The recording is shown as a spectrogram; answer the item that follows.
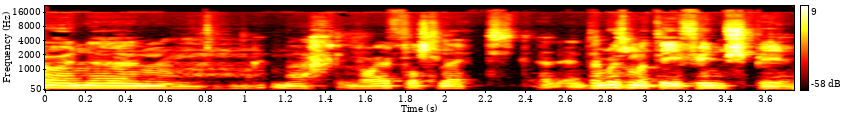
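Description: Speaking at a very slow pace, a man has a fairly low pitch and a dark, mellow tone. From Swabia, Germany. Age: 70s. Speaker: chess player and rating researcher. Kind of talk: interview. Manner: halting, many fillers.

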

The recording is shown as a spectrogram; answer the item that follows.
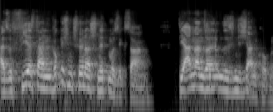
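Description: A man with a normal speaking voice, fairly high in pitch, with ordinary pitch variation. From northern Germany, Mecklenburg (Rostock). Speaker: actor. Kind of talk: casual interview chat.

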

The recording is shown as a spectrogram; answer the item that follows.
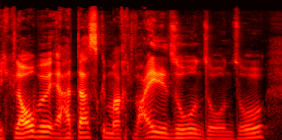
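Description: An ordinary speaking voice at a moderate pace, with ordinary pitch variation and a very clean recording against a silent background. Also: man. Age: 30s. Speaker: film podcast host. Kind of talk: casual chat.

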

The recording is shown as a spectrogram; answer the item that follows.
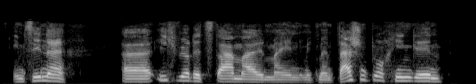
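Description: A man with a plain, everyday voice talks at medium pitch with ordinary pitch variation. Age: 40s. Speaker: chess arbiter. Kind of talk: lecture.

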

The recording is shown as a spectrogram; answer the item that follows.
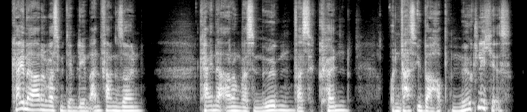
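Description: The voice is somewhat breathy, with ordinary pitch variation and a fairly quick pace, and the sound is dry and close with no echo. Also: man, medium pitch for a man. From southern Brandenburg, eastern Germany. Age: young. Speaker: podcast host, business student. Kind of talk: casual solo podcast monologue.

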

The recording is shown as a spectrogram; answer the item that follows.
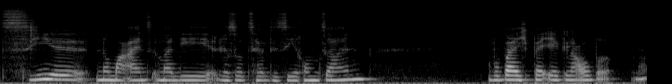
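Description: A soft-spoken woman with a medium pitch talks at a very slow pace, her fairly even intonation broken by long, frequent pauses. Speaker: true crime podcast co-host. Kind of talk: casual chat with true crime storytelling. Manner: soft-spoken, quiet. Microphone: too quiet.

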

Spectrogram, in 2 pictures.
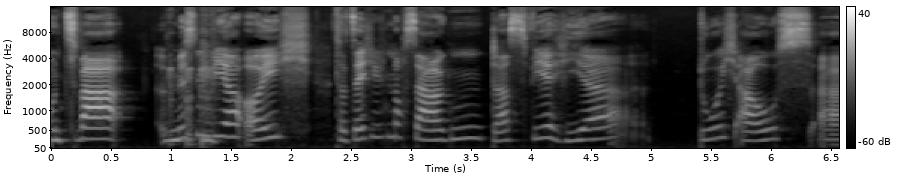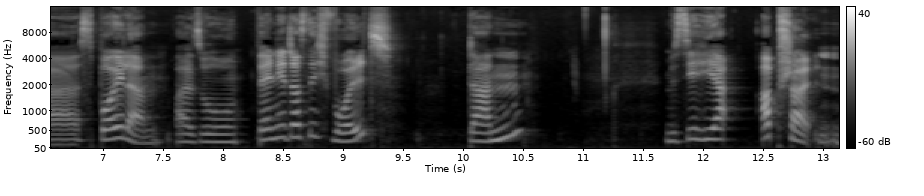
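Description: Speaking very slowly with long, frequent pauses, a woman uses a raised, projected, high-pitched voice with a bright, sharp tone. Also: lively intonation. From Switzerland, Basel. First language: Swiss German (speaking German). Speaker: podcast co-host, acting student. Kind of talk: casual chat. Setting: remote call.

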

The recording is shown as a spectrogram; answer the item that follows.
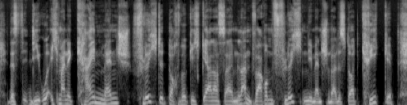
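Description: A man with a plain, everyday voice speaks at a moderate pace, with hardly any pauses. His medium pitch carries lively intonation at very even loudness. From Lippe, Germany. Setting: studio.

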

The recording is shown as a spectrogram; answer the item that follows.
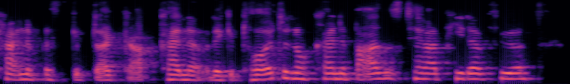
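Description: An unremarkable speaking voice from a woman, medium in pitch, at a fairly slow pace. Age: 40s. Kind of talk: interview.

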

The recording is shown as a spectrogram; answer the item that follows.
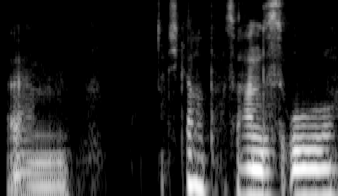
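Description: With a dark, mellow tone, a man talks in a fairly low pitch and fairly even intonation. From Hesse, Germany (Dietzenbach area). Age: 20s. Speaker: physiotherapist. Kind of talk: casual chat.

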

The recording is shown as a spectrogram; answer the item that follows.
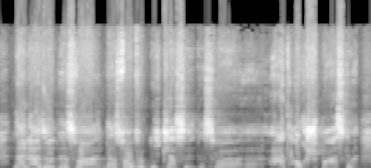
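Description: A man with a high pitch talks at a fairly quick pace with ordinary pitch variation. Noticeable background noise runs underneath. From Germany, Göttingen area (Lower Saxony). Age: 50s. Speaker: musician and a cappella singer. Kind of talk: casual interview.

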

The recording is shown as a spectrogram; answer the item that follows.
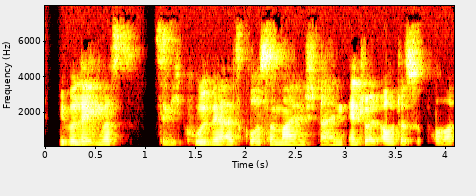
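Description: Against a quiet background, a man with a Swabian accent speaks at a moderate pace in a fairly low voice. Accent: Swabian, audible. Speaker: app developer, co-founder. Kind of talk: casual interview chat.

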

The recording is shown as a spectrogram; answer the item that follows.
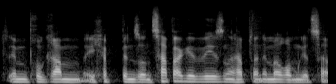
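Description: At a moderate pace, a man with a medium pitch speaks in a plain, everyday voice. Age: 50s. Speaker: photographer and programmer analysing pandemic figures. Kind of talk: panel talk show discussion. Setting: studio in Hamburg.

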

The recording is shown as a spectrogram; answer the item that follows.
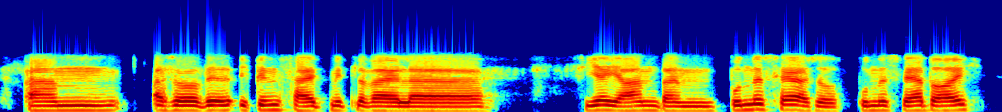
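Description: A man speaks at a medium pitch and a very slow pace, his loudness very even. His intonation is monotone and flat, with music playing in the background. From Austria. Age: 20s. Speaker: professional beach volleyball player. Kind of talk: casual interview.

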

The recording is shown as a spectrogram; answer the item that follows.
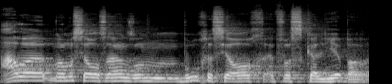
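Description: A man's fairly high voice at a moderate pace with ordinary pitch variation, audible room echo and noticeable background noise. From Germany, Iserlohn (Sauerland, North Rhine-Westphalia). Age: 30s. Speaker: author and entrepreneur. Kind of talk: interview. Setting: office, in person.

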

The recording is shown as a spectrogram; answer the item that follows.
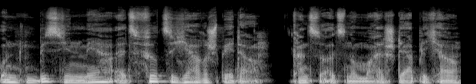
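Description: Speaking at a fairly slow pace, a man makes very wide pitch swings. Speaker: podcast host. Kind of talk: casual monologue.

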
